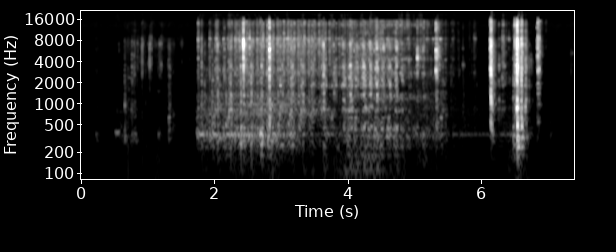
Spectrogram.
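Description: A sewing machine runs a steady stitching burst of about four seconds across a duffle bag handle, close and clear, with short handling clicks before and after.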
